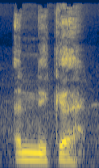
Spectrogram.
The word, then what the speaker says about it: النكاح: كذلك كلمة النكاح، كثير من التلاميذ لا ينطقون هذه الكلمة بشكل صحيح، النكاح.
